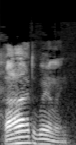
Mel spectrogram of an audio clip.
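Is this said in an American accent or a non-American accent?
American. It is said in an imitated American accent.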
